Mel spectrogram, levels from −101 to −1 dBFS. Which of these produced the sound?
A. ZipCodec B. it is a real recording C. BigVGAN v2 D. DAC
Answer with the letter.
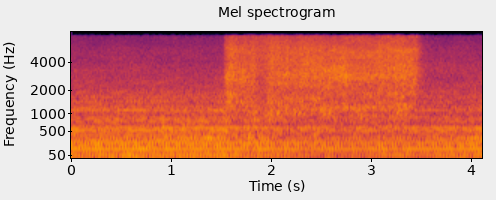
D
